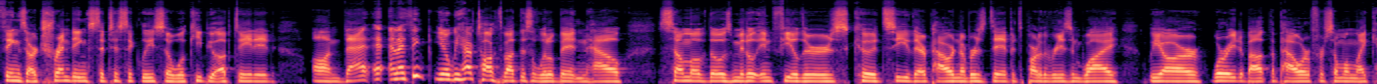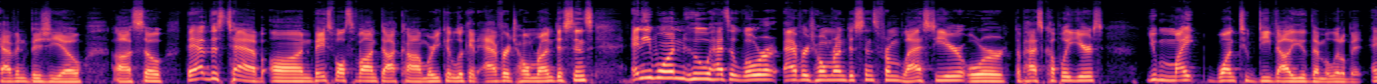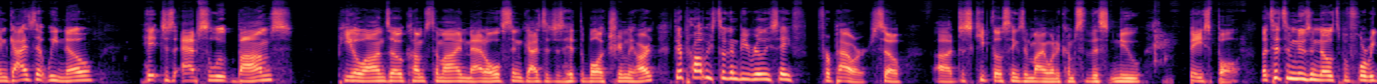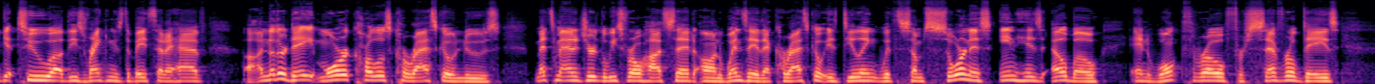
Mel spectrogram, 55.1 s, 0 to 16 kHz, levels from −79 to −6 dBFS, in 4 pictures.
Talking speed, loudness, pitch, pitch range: 210 wpm, -18 LUFS, 155 Hz, 140-175 Hz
